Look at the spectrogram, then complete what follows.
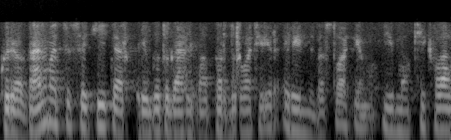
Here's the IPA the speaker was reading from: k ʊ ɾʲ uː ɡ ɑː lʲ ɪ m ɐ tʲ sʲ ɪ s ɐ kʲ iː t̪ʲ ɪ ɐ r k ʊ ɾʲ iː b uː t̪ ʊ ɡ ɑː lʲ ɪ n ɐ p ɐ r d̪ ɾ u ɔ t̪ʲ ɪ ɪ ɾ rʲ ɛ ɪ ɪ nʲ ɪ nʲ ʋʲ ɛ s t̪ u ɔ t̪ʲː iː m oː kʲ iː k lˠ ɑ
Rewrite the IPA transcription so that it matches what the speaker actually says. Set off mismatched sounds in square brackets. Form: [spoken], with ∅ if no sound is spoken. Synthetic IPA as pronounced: k ʊ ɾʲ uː ɡ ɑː lʲ ɪ m ɐ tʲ sʲ ɪ s ɐ kʲ iː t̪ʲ ɪ ɐ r k ʊ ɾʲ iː b uː t̪ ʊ ɡ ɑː lʲ ɪ [m] ɐ p ɐ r d̪ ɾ u ɔ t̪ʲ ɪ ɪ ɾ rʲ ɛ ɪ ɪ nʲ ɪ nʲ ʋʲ ɛ s t̪ u ɔ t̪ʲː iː m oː kʲ iː k lˠ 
